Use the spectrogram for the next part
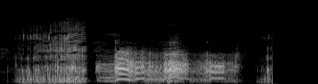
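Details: Domestic dog making weird sounds: a low, throaty, rumbling growl that rises into a wavering moan for about two seconds, then stops with a brief grunt and silence.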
